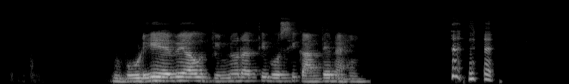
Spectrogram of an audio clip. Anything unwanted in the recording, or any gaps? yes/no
yes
